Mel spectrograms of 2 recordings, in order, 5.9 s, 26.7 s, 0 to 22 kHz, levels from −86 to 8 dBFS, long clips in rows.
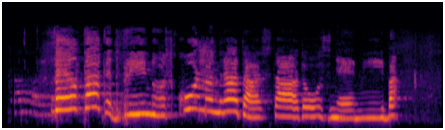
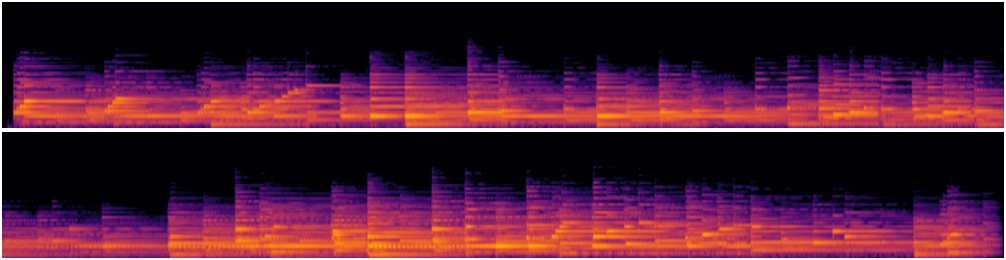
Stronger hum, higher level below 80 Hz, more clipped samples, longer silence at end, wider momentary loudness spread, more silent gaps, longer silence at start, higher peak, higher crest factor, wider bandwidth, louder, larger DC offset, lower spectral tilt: neither; second, -82 dBFS vs -54 dBFS; neither; first, 0.6 s vs 0.1 s; about the same, 11 LU vs 12 LU; neither; about the same, 0.2 s vs 0.15 s; about the same, -6 dBFS vs -4 dBFS; about the same, 18 dB vs 20 dB; first, 10.5 kHz vs 5.2 kHz; about the same, -23 LUFS vs -23 LUFS; neither; second, -3.5 dB/octave vs -10 dB/octave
